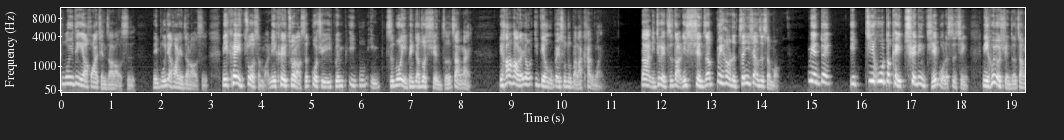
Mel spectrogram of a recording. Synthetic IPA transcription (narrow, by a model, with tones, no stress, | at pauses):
pu˥˩i˧˥t̪̬i˥˧ŋjɑ˥˧ʊxwa˥t͡ɕʰjɛ˧˥nt͡sɑ˧˥lɑ̰˨˩ʊʂɻ̩˥ | ni˨˩p̬u˧i˧i˥˧jwa˥t͡ɕʰɛ˧˥t͡sɑ˧˥lɑ̰˨˩ʊʂɻ̩˦ni˨˩kʰɤ˧˦˥i˨˩t͡swɔ˥˩ʂə̰˧˦nmə̰˨ni˨˩kʰə˧˥i˨˩t͡swɔ˥˩lɑ˨˩ʊʂɻ̩˥˦kwɔ˥˧t͡ɕʰy˥˧i˥pʰni˥˩pu˥˩i˨˩ʈ͡ʂɻ̩˧˥p̬wɔ˥i˨˩mpʰjɛ˥˧nt͡ɕjɑ˥˧ʊt͡swɔ˥˨˩ɕɥɛ˨˩nt͡sɤ˧˦ʈ͡ʂɑ˥˧ŋa˥˩ɪ | ni˨xɑ˧˥xɑ˨˩ʊd̪ə˨jo˥˧ŋi˥˩t̪̬jɛ˧˥nu˨˩pe˥˧ɪsu˥˧t̪̬u˥˩pa˨˩t̪ʰa˦˥kʰa˥˨nwa̰˧˦n | na˥˨ni˨t͡ɕo˥˧kʰʈ͡ʂɻ̩˦t̪̬ɑ˥˩ʊni˨˩˦ɕɥɛ˨˩nt͡sɤ˧˦pe˥˧ɪxo˥˩ʊd̪ə˨˩ʈ͡ʂə˦nɕjɑ˥˧ŋʂ̬ɻ̩˥˩ʂə˧˦nmə̰˨ | mjɛ˥˧nt̪we˥˩ɪ | i˨˥t͡ɕi˦˥xu˦t̪o˥ʊkʰɤ˧˥i˨˩t͡ɕʰɥɛ˥˧t̪i˥˩ŋt͡ɕjɛ˨˧˥kwɔ˨˩d̪ə˩ʂɻ̩˥˩t͡ɕʰḭ˨˩ŋ | ni˨xwe˥˩jo˨˩ʊɕɥɛ˨˩nt͡sɤ˧˦ʈ͡ʂɑ˥˧ŋ˥˩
